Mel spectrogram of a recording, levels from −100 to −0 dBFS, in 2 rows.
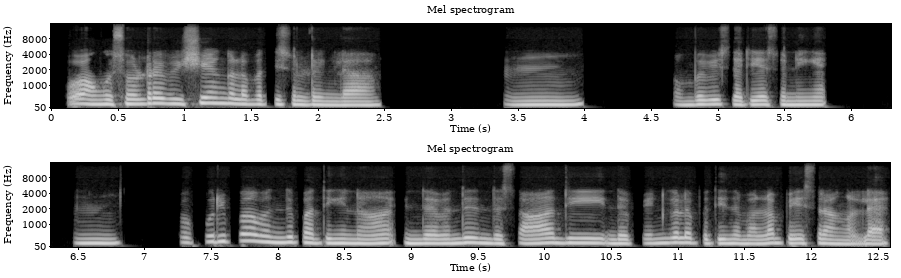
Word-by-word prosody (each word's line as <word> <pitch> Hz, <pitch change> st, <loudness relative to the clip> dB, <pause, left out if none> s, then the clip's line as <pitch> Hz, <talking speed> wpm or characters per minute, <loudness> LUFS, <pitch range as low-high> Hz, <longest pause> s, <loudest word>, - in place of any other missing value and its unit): ஓ! -, -, -2 dB
அவங்க 190 Hz, 0 st, +2 dB
சொல்லுற 200 Hz, +3 st, +3 dB, 0.2 s
விஷயங்கள 225 Hz, 0 st, +1 dB
பத்தி 185 Hz, 0 st, -3 dB
சொல்றீங்களா? 155 Hz, -3 st, +1 dB, 1.2 s
ம் 165 Hz, 0 st, 0 dB, 0.8 s
ரொம்பவே 180 Hz, +4 st, 0 dB
சரியா 170 Hz, 0 st, +1 dB
சொன்னீங்க. 165 Hz, 0 st, +1 dB, 0.8 s
ம் 190 Hz, -1 st, +1 dB, 0.4 s
இப்போ 220 Hz, -, -10 dB
குறிப்பா 260 Hz, +3 st, -1 dB
வந்து 225 Hz, -1 st, +2 dB
பாத்தீங்கன்னா, 185 Hz, -3 st, +2 dB, 0.3 s
இந்த 180 Hz, 0 st, +3 dB
வந்து 190 Hz, +4 st, +2 dB
இந்த 185 Hz, -2 st, +2 dB
சாதி 195 Hz, +2 st, +1 dB, 0.2 s
இந்த 175 Hz, 0 st, +2 dB
பெண்கள 195 Hz, +3 st, 0 dB
பத்தி 175 Hz, 0 st, -4 dB
இந்த 180 Hz, -, +1 dB
மாரிலாம் 185 Hz, +4 st, 0 dB
பேசுறாங்கல்ல, 170 Hz, -3 st, 0 dB
185 Hz, 120 wpm, -23 LUFS, 170-195 Hz, 1.2 s, சொல்லுற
